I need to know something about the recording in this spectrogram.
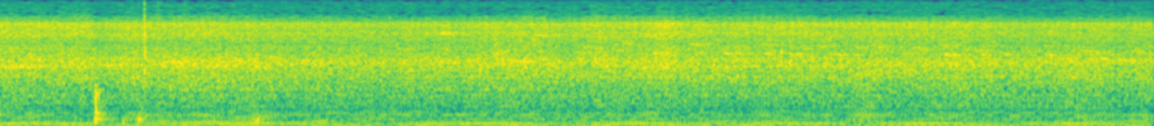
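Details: Eureka stand fan, which had weakened, after general cleaning and maintenance: a steady low motor hum with a soft, even whir and no rattle or drag. It spins up to normal speed and is working again.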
